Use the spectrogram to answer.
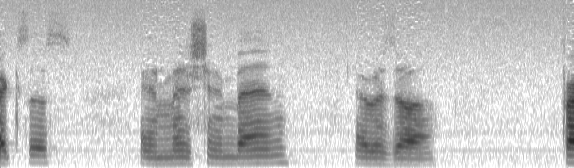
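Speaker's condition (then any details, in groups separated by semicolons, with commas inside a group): Brain injury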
